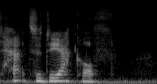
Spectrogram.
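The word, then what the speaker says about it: Hatzidiakos: Oh, it's Hatzidiakov. That's how you pronounce it. So poor. How dare you? Hatzidiakov.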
